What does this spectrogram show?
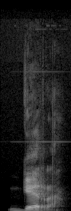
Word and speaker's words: guerra: i Okay Por qué en la combinación G u e y G u i la u es muda es silenciosa Entonces cuando tenemos G u e pronunciamos g por ejemplo la palabra guerra lo mismo con gu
